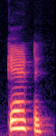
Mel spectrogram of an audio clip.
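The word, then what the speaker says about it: cat: कैट, सी ए टी में सी क का उच्चारण देती है, लेकिन सी आई टी by city, city में जो सी है वो सह का उच्चारण देती है।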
